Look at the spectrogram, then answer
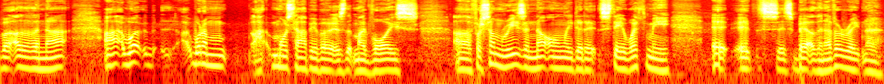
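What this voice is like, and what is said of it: Scottish accent. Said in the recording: “You seem to have developed a Scottish accent.”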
